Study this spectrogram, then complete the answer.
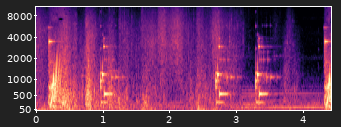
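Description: A bright game chime rings as an item is picked up.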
